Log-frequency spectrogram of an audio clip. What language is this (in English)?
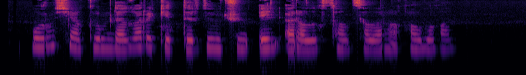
Kyrgyz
